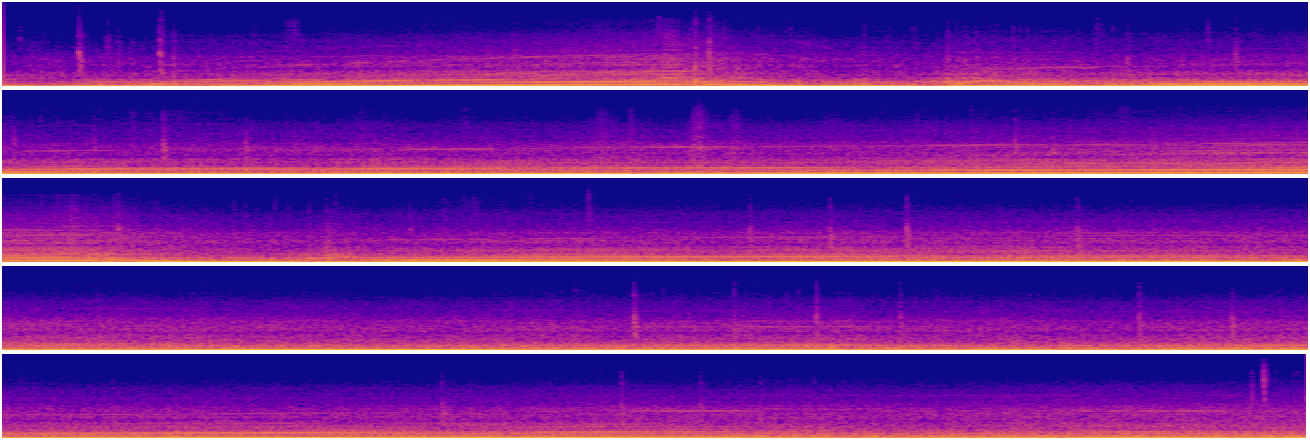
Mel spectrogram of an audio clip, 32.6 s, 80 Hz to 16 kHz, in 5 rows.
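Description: Nissan 240SX's four-cylinder engine with an aftermarket exhaust, heard from inside the cabin, pulling away under acceleration. It rises in pitch, drops at upshifts about 4 s and 14 s in, then settles into a steady cruise.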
